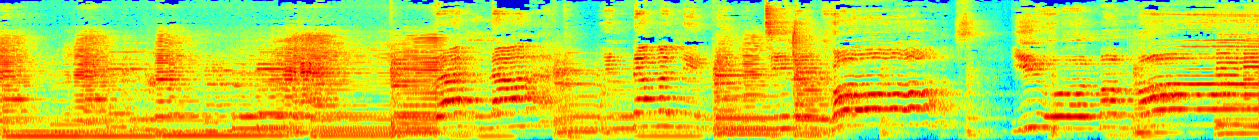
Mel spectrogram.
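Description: Blues song played by a trio of female voice, clarinet and hollow-body electric guitar, with the voice singing over the instruments. The music drops away briefly about ten seconds in, then picks up again.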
